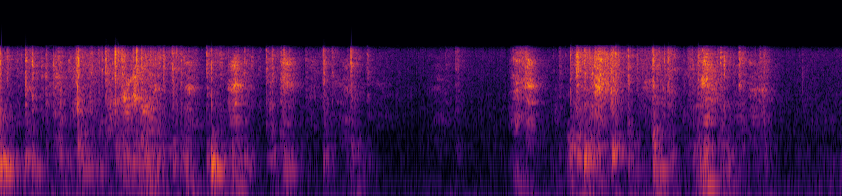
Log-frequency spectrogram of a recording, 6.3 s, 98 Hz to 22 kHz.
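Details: A Havanese and a Jack Russell play fighting and wrestling, recorded in January 2010: rough bursts of playful growling and snarling with short yips, coming in bouts with quieter gaps between.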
